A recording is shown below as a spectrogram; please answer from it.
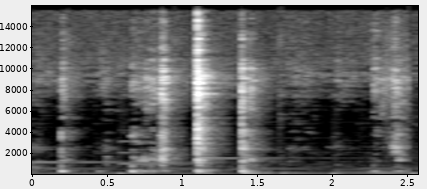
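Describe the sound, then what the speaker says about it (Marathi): Fenugreek greens being stir-fried in an uncovered pan, with a utensil clanking and scraping against the metal in several sharp knocks amid a faint background sizzle, close by with no talking. "झाकण न ठेवता ही मी भाजी परतवून परतवून अशी करणार आहे"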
